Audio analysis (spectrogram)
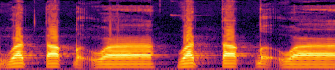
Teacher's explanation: Pada huruf qa itu dibaca dengan memantul karena termasuk hukum bacaan qalqalah.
